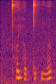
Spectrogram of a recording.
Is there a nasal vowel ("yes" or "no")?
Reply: no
